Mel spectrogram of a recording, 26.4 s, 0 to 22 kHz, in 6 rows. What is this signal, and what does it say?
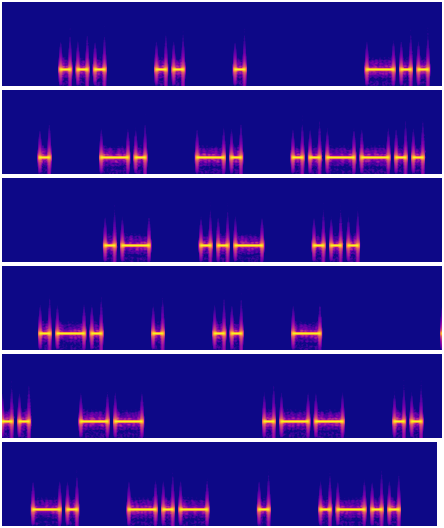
Morse code, heard as a keyed tone, about 14 wpm, spaced as for 10 wpm, 700 Hz. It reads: SIE DENN? AUS REIT IM WINKEL
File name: Morsekurs / Witze / Witz 04 August 2020, 50 F70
